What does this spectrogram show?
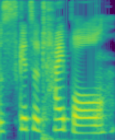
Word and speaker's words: schizotypal: He diagnosed Dahmer with necrophilia, borderline personality disorder, and then I cannot pronounce this, or at least I don't think I can, but it's schizotypal?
